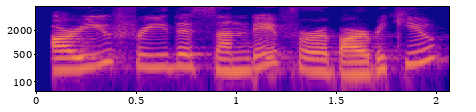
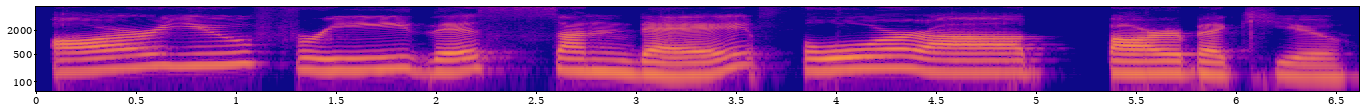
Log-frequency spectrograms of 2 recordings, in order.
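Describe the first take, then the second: First: The sentence is spoken at natural speed. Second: The sentence is spoken slowly and carefully. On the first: "Now I'll say it the way a native would" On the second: "So I'll say it slowly"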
